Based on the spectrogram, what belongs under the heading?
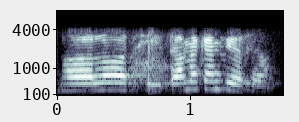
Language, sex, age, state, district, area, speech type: Odia, female, 45-60, Odisha, Boudh, rural, conversation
